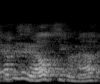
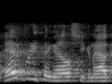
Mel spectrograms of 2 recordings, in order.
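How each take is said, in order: First: Said in the usual way. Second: Pressed louder with weight on everything; louder insistent repeat. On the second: Acted. Preacher to congregation, insisting louder on everything. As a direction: drive the point home, louder on everything.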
